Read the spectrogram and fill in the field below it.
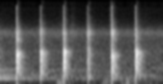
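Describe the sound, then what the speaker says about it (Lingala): Six evenly spaced, sharp hand claps ring out at a Congolese Christian gathering, acclaiming the glory of Jesus; the claps are loud and close with a steady beat and a brief decay after each. "Acclamons pour la gloire de Jésus."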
